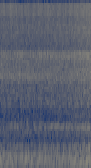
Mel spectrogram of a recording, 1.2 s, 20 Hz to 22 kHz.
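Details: 1989 Honda CBR600 Hurricane, first start in 5 years after cleaning clogged carburetor jets: steady deep four-cylinder burble at fast idle with an even beat; running smoothly on all cylinders, though still needing some tweaks.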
